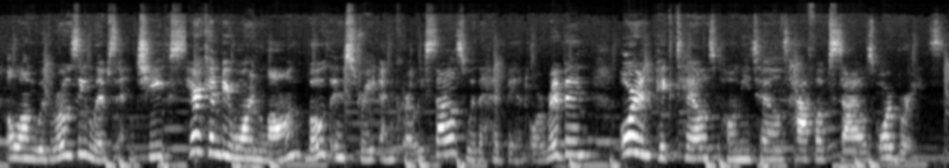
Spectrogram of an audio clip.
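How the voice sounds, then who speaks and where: A young woman in her twenties, a native Georgian speaker, narrating a scripted fashion style guide in a soft, airy, gentle voice. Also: a little high. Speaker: fashion YouTuber. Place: bright room by a curtained window. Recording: clear music under voice.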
